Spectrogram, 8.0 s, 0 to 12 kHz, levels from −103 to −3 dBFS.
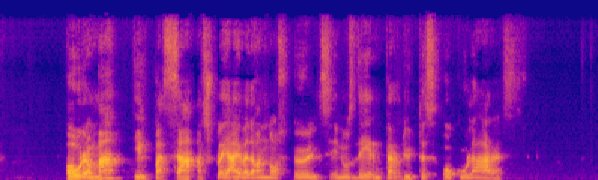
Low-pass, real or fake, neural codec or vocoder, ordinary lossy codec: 10.8 kHz; fake; autoencoder, 48 kHz, 128 numbers a frame, DAC-VAE, trained on Japanese speech; AAC, 64 kbps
